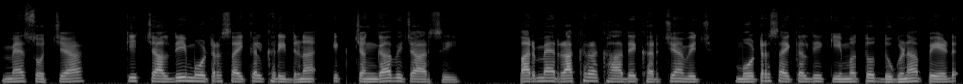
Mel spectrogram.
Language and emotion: Punjabi, sad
